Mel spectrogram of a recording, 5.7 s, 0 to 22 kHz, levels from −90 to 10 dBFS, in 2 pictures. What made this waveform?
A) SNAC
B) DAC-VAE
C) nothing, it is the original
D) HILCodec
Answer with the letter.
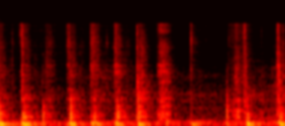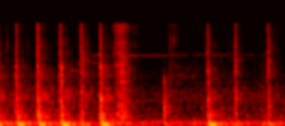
B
